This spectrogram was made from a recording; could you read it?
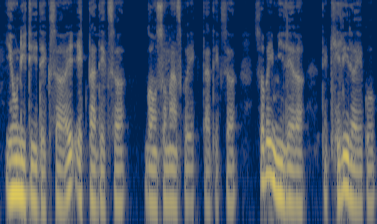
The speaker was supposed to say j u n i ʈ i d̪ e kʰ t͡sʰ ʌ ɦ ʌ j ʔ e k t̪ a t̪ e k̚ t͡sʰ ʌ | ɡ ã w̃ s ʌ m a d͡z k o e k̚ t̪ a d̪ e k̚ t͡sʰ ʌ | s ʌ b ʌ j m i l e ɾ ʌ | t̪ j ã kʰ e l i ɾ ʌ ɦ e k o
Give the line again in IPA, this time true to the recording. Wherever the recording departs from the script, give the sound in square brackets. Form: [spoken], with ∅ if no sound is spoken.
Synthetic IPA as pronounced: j u n i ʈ i d̪ e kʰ t͡sʰ ʌ ɦ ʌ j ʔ e k t̪ a [d̪] e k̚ t͡sʰ ʌ | ɡ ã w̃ s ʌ m a d͡z k o e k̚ t̪ a d̪ e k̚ t͡sʰ ʌ | s ʌ b ʌ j m i l e ɾ ʌ | t̪ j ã kʰ e l i ɾ ʌ ɦ e k o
